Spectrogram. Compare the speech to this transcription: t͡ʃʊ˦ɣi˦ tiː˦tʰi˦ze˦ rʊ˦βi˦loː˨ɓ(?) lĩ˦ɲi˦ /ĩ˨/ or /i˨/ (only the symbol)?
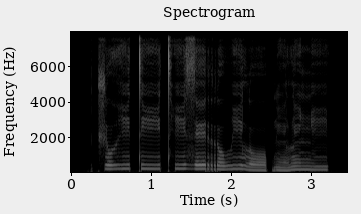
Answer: ĩ˨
